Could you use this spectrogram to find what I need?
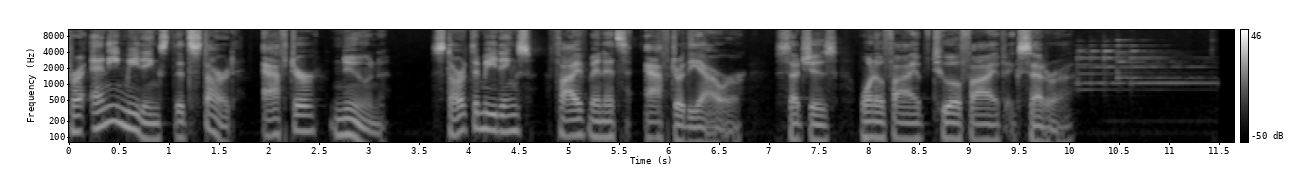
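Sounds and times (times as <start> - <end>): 
speech: 0.0 - 10.2
phone ringtone: 10.0 - 11.6.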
